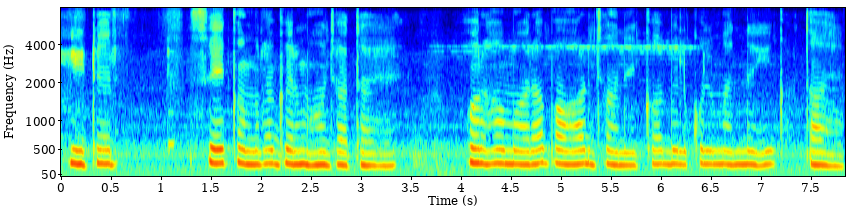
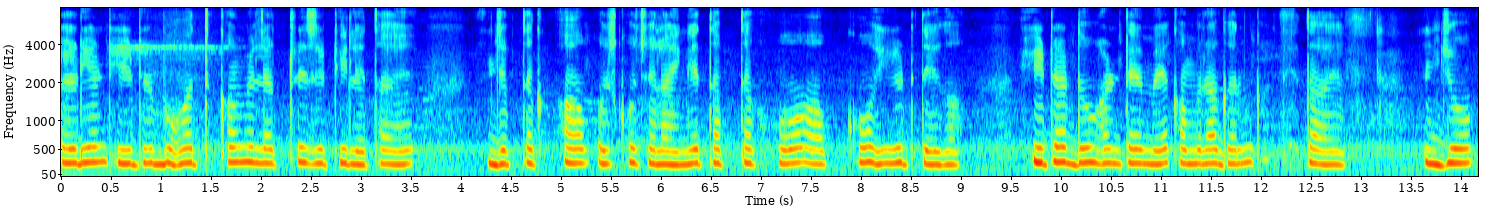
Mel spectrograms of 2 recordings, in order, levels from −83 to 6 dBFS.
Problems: constant background noise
